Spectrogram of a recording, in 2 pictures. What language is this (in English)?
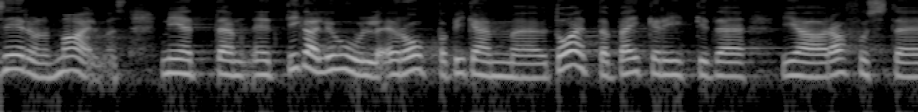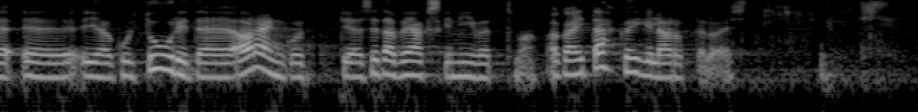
Estonian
